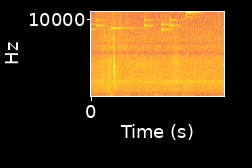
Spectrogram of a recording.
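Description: Wind buffeting a clip-on microphone outdoors, a steady rough low rumble, with a few faint, short high tinkling tones at slightly different pitches in the first second and a half.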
